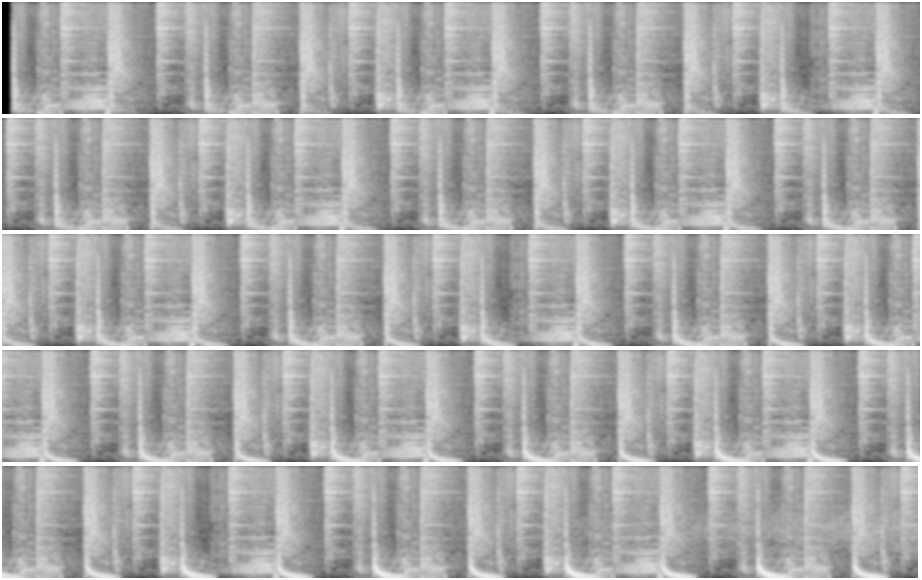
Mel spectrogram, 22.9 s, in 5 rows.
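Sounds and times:
house music: 0.1 - 22.9.

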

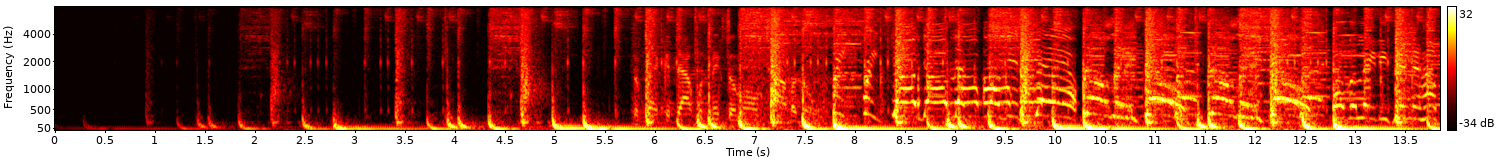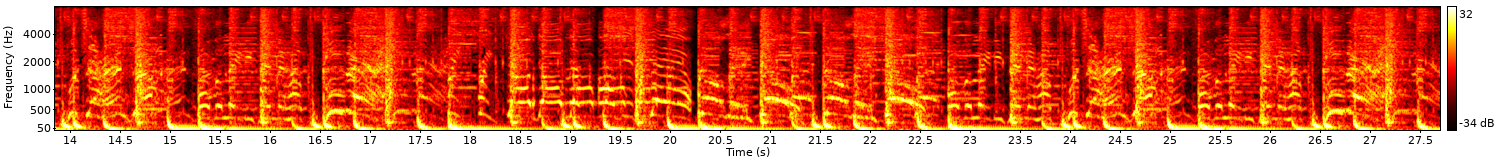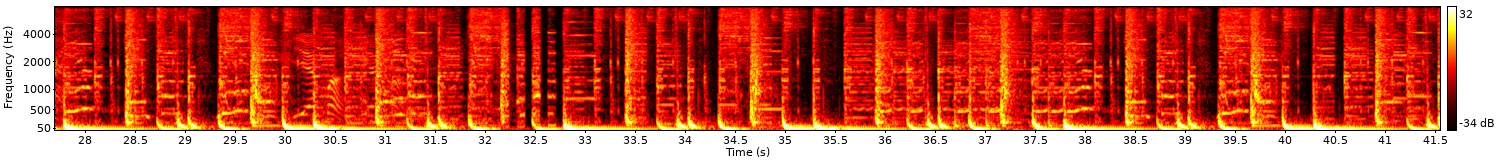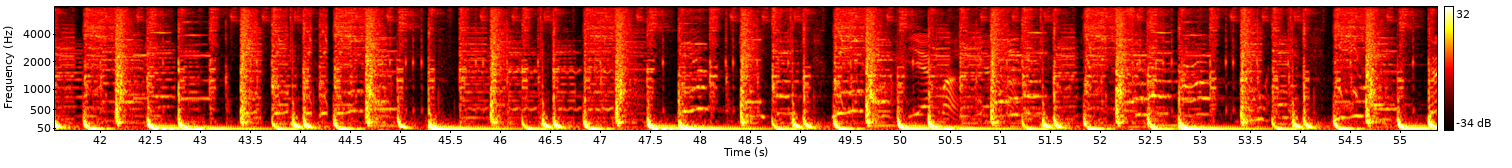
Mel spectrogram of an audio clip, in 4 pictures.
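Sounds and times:
throwback hype beat: 0.8 - 55.3.

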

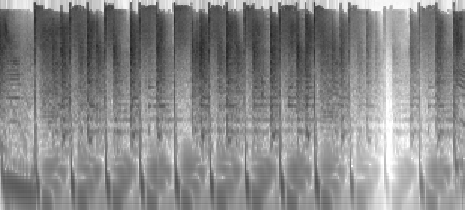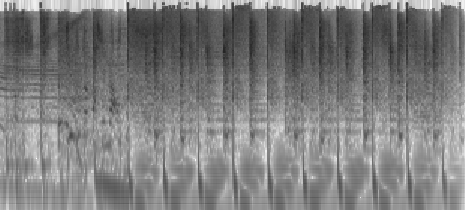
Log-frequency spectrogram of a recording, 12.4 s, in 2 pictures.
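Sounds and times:
Latin tribal music: 0.0 - 12.3.

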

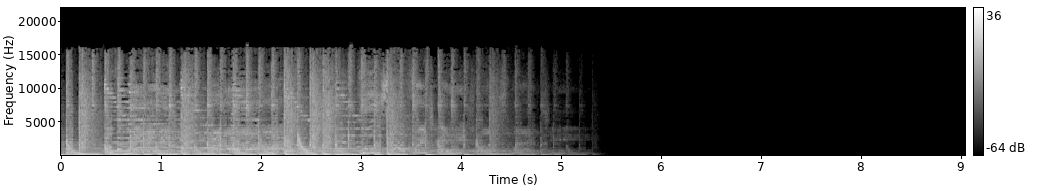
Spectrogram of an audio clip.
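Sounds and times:
80s drum machine beat: 0.0 - 5.1.

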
